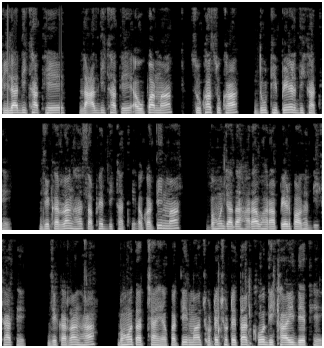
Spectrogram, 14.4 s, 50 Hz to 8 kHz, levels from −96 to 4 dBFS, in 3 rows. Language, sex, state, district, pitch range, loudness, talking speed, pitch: Chhattisgarhi, male, Chhattisgarh, Jashpur, 150-170 Hz, -19 LUFS, 220 wpm, 160 Hz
